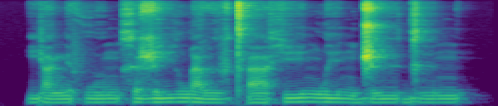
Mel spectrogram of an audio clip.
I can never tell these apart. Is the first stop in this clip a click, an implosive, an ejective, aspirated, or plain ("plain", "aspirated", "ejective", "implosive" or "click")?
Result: ejective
